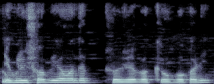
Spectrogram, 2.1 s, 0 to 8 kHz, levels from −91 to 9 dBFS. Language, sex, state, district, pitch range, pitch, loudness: Bengali, male, West Bengal, Jhargram, 145-170 Hz, 155 Hz, -14 LUFS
